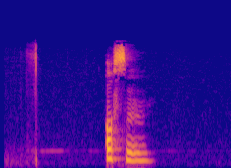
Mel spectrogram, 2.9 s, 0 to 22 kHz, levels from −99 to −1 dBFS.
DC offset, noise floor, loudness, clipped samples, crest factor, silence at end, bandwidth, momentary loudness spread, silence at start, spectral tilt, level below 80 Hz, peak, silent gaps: under 0.1%; -79 dBFS; -20 LUFS; under 0.1%; 24 dB; 1.05 s; 8.2 kHz; 25 LU; 1.3 s; -3 dB/octave; -72 dBFS; -4 dBFS; none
